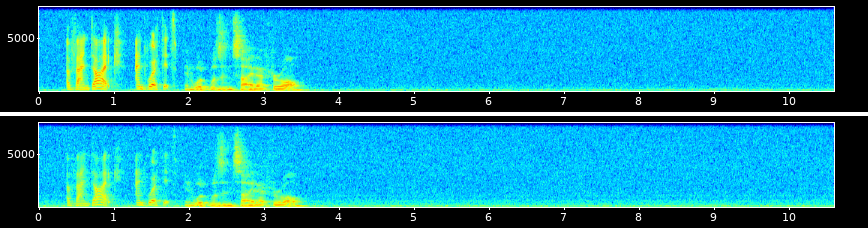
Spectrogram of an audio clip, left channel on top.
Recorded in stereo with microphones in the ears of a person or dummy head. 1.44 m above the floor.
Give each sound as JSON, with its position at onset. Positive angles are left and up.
{"t": 0.4, "sound": "a woman speaking", "side_deg": 40, "distance_m": 0.6}
{"t": 1.9, "sound": "a man speaking", "side_deg": 40, "distance_m": 2.0}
